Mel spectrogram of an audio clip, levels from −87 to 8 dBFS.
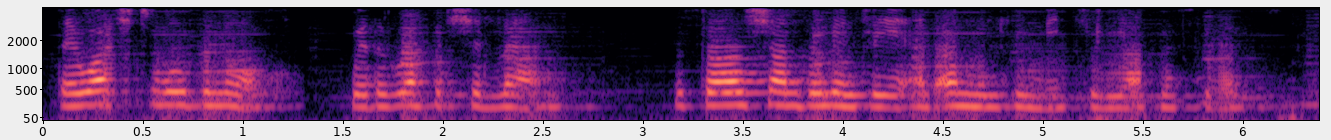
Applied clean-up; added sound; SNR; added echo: neural separator model SepFormer DNS4.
